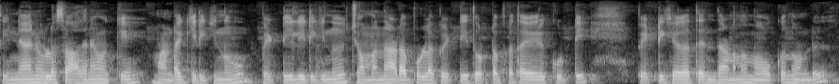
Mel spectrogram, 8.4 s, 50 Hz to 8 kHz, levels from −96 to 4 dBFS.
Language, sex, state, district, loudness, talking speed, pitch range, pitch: Malayalam, male, Kerala, Kollam, -20 LUFS, 100 wpm, 110-115 Hz, 115 Hz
